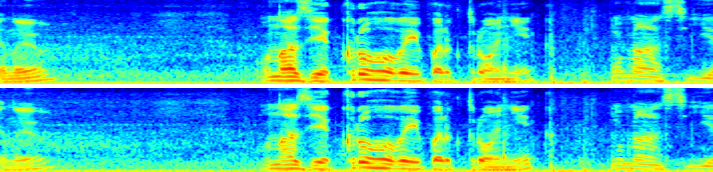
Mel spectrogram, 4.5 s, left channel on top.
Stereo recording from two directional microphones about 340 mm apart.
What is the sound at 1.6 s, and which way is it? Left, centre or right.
Speech, centre.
